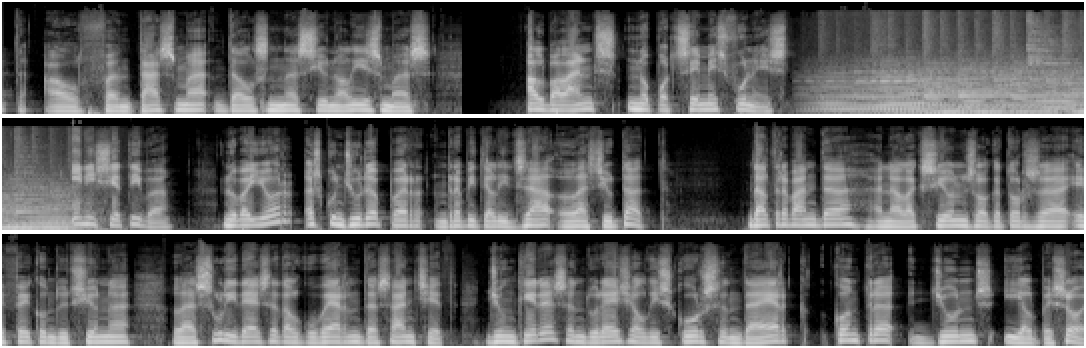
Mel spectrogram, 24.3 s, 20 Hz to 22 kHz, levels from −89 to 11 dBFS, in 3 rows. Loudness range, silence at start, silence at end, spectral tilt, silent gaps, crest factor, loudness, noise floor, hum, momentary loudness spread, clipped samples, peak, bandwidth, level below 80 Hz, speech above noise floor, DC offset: 4 LU; 0 s; 0 s; -4 dB/octave; 3.46-3.61 s; 14 dB; -14 LUFS; -55 dBFS; none; 7 LU; under 0.1%; 0 dBFS; 16.5 kHz; -40 dBFS; 41 dB; under 0.1%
